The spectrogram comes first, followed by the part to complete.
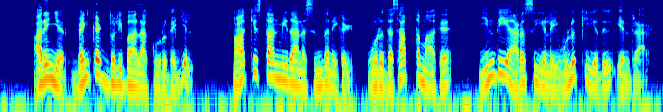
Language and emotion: Tamil, neutral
